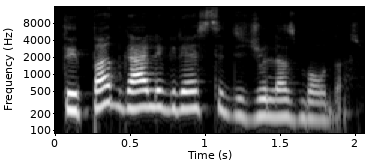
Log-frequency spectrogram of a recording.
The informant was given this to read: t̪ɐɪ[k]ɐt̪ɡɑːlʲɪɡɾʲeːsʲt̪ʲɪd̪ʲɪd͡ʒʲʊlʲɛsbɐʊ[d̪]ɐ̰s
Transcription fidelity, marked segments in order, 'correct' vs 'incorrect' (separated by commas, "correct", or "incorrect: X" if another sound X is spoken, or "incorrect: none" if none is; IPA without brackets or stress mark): incorrect: p, correct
